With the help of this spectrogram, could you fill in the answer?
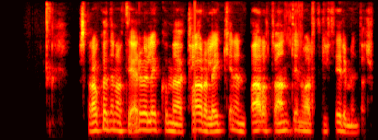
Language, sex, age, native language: Icelandic, male, 30-39, Icelandic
